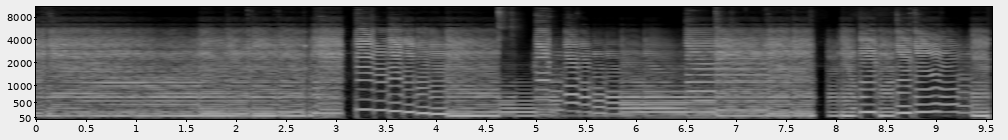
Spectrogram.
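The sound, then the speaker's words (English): Electric guitar run through an octave pedal, producing a harsh, trashy ring-mod-like tone with dense, buzzy harmonics. Sustained notes give way to a rapid played phrase with two brief gaps, loud throughout with no talking. “And with the octave, it turns into this weird, like, ring moddy, trashy thing.”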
